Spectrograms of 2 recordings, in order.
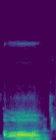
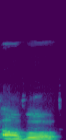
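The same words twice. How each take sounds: First: "our" as one syllable, like "are"; correct pronunciation of our. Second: "our" in two syllables, "a-ver"; wrong pronunciation of our. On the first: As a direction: model "our" as a single open "ar". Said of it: "so pronounce it as our". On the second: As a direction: drag "our" out with a v-like middle. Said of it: "Don't say our". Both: Shown as a demonstration.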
